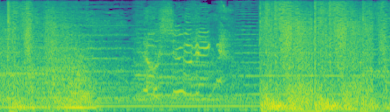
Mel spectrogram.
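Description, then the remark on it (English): Loud, booming gunfire in a movie erupts in dense bursts at the start and again near the end, with voices shouting briefly in the calmer middle stretch over a steady low hum. “Like, all the guns sound like cannons.”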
